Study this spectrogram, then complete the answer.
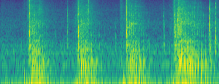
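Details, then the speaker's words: Chainsaw cold start on full choke: several cord pulls about a second apart, one ending in a brief stronger pop as it fires over; next step is moving to second choke, since missing this first fire leads to flooding. "That noise right there. Now I pop it up to the second choke. And that's as easy as that."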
